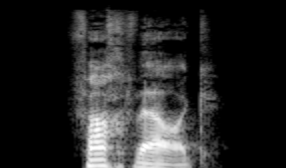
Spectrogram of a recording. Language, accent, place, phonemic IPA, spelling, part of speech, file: German, Germany, Berlin, /ˈfaxˌvɛʁk/, Fachwerk, noun, De-Fachwerk.ogg
- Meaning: 1. truss 2. half-timbering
